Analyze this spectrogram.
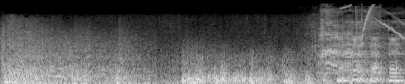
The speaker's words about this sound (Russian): Здесь должен быть звук грома.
